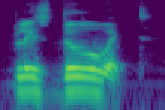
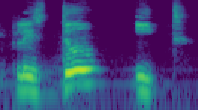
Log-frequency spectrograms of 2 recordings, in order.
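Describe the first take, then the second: First: A w sound links 'do' and 'it'. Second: There is no w sound between the two vowels. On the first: The speaker calls it right. "There's that sound in the middle. Wo" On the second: The speaker calls it wrong. "We do not say"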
